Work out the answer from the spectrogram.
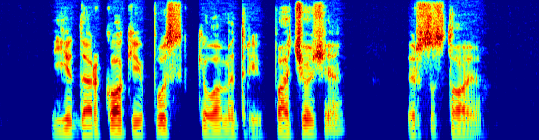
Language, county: Lithuanian, Alytus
